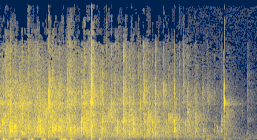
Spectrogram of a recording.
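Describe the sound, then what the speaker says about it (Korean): An audience at a school academic festival gives a dense round of applause to welcome a speaker, holding steady and then thinning out toward the end. "박수로 맞아주세요"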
